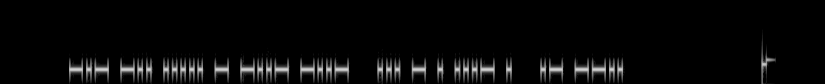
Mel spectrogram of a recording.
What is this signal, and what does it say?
Morse code, heard as a keyed tone, about 27 wpm, 700 Hz. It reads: KD5TXX STEVE AZ
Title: K1USN SST QSO Practice - 28wpm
